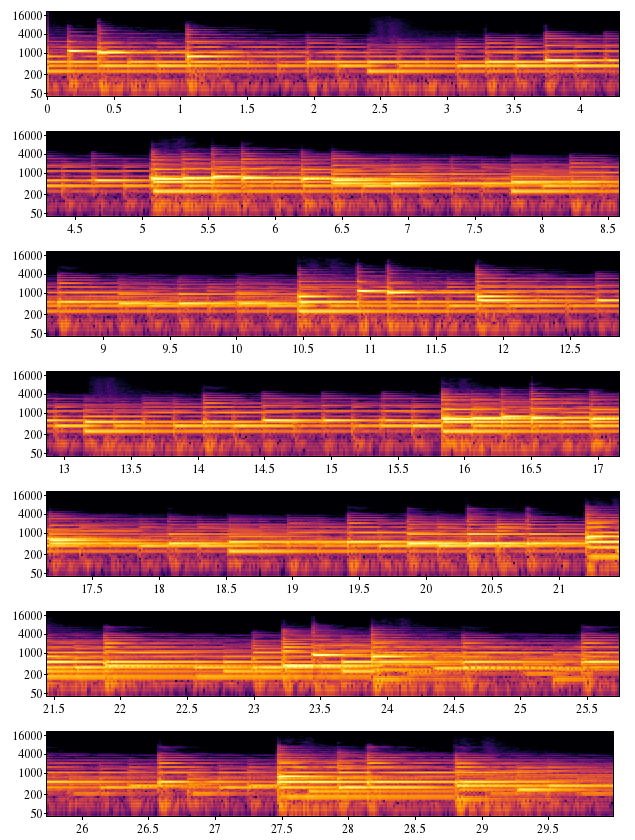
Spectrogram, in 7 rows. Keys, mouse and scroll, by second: 3.1-4.9 drag, 4.9 click, 5.8 scroll up 1, 6.6 click, 7.5-9.2 drag, 9.2-11.3 drag, 11.3 click, 13.2 click, 14.0 click, 15.0-16.6 drag, 17.8 click, 18.6 click, 20.3 click, 21.6 click, 27.0 click, 29.0 click.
